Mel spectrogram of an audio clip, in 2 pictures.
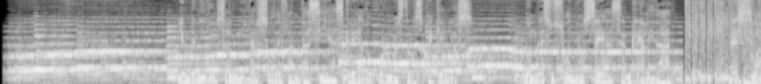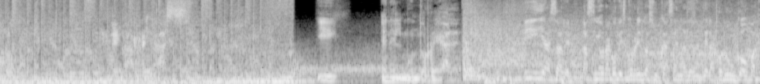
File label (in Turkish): Ispanyolca Erkek Ses; seslendirme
